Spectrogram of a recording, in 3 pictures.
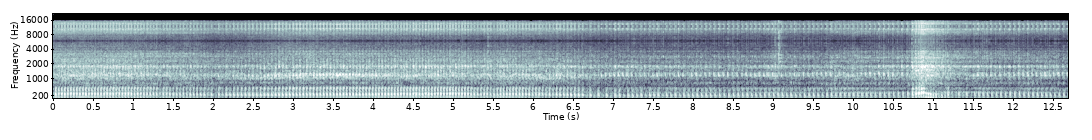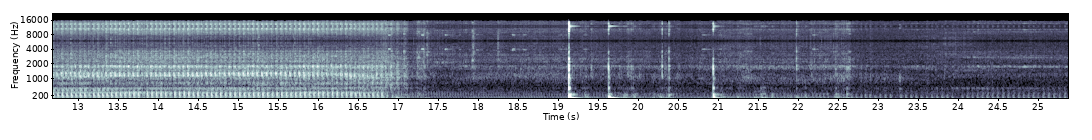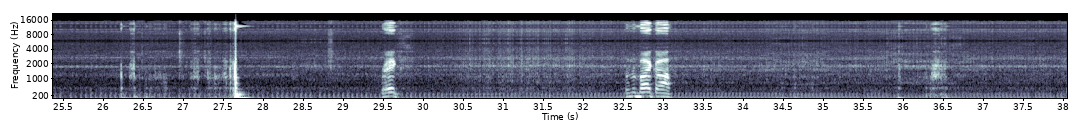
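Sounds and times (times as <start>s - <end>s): dirt bike engine idling: 0.0s - 38.0s
sharp knocks and clunks: 19.1s - 22.7s, 26.2s - 28.0s.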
